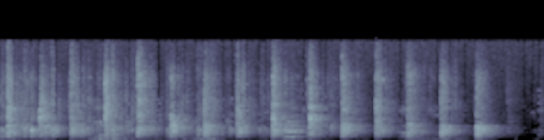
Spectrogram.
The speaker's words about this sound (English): And if you believe that, I want you to give God a mighty hand clap of praise.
